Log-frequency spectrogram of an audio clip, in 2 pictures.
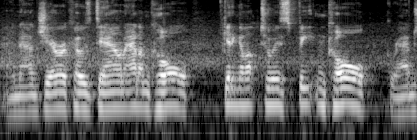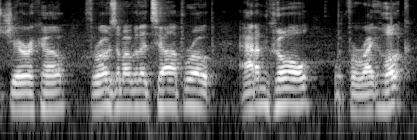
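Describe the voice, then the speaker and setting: A man gives play-by-play in the manner of a wrestling commentator. His mid-pitched voice stretches out the calls of big moves with excitement. There is background noise under the recording. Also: fairly quick, hardly any pauses. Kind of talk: wrestling commentary of a video game match.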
